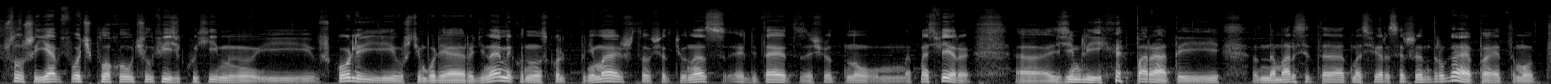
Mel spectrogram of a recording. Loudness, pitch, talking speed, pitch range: -23 LUFS, 105 Hz, 145 wpm, 95-120 Hz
